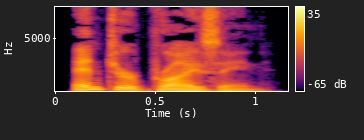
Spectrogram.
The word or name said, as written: enterprising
